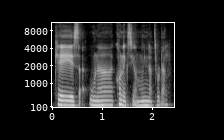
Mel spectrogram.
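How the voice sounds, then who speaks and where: A woman's voice: low voice, level tone, measured pace, fairly bright tone. A woman speaking as an interview guest and education coordinator, giving practical tips in an explanatory way and often checking in with "¿sí?". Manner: checks in with listener using "¿sí?". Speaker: school language program coordinator.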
